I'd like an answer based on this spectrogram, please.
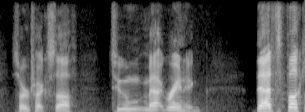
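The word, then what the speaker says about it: Groening: Matt groaning like he's I guess now he's the reason why I grining yeah it's pronounced graining sorry you're um Matt Matt graining I I can't believe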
